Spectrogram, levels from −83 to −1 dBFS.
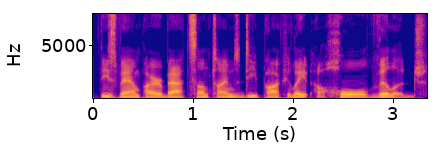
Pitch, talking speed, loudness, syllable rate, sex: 110 Hz, 145 wpm, -19 LUFS, 6.6 syllables/s, male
